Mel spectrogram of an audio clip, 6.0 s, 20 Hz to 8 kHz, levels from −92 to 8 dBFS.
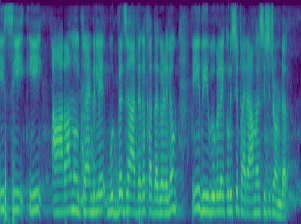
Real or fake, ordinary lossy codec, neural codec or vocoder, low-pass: fake; MP3, 64 kbps; codec, 24 kHz, 6 kbps, HILCodec; 7.2 kHz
